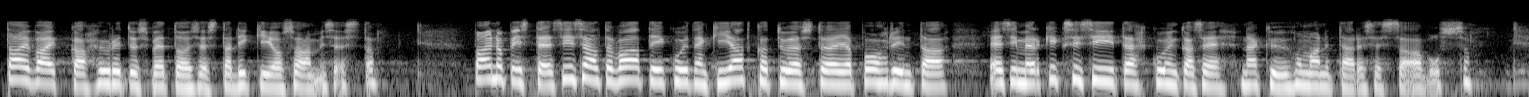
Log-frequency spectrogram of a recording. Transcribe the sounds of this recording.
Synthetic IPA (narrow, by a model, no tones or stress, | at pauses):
t̪ɑjʋɑjkːɑyɾit̪ysʋe̞t̪o̞jse̞st̪ɑdikio̞sɑːmise̞̰st̪ɑ | pɑjno̞pist̪e̞ːsisælt̪ø̞ʋɑːt̪iːkujt̪e̞ŋkijɑt̪ko̞t̪yøst̪øæjɑpo̞hdint̪ɑː | e̞sime̞rkiksisiːt̪ækujŋkɑse̞nækyːɦumɑnit̪æːɾise̞sːæ̰ɑ̰ʋṵsːɑ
